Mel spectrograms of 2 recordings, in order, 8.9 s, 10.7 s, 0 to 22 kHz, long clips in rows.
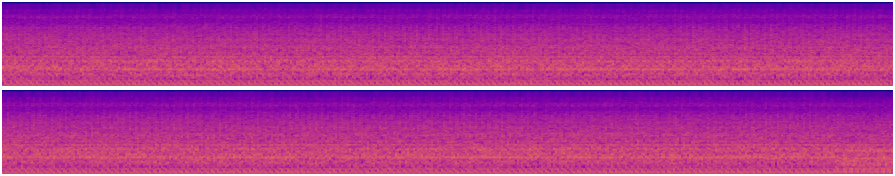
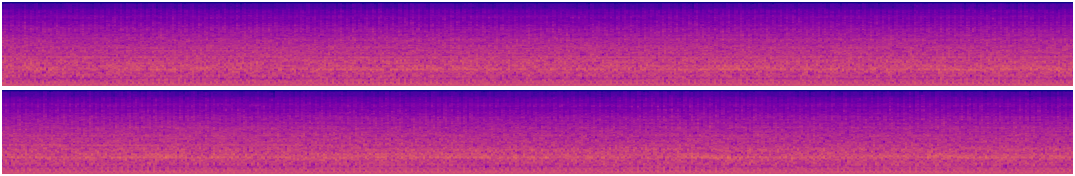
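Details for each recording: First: NorthStar 8000 PPG generator with Honda GX390 engine, after carburetor cleaning, running a few minutes with no load: a steady, even hum with no surging or hunting. The governor arm is rock-solid and frequency is stable; normal idle. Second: Honda GX390-powered 8000 PPG brushless generator after carburetor cleaning: steady drone with slight rhythmic rise and fall at no load. Surging is reduced but a mild governor hunt remains.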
